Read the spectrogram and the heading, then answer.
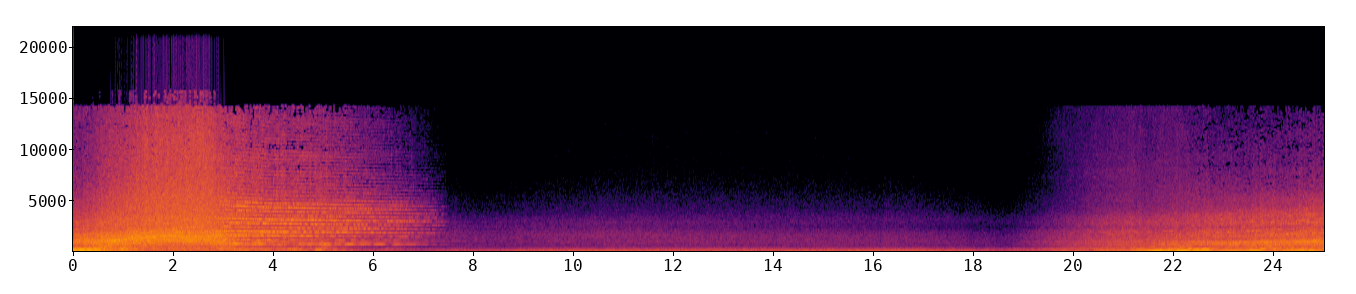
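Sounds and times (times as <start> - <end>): car engine revving on dyno: 0.0 - 7.3, 18.9 - 25.0
steady low hum: 2.6 - 24.8.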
